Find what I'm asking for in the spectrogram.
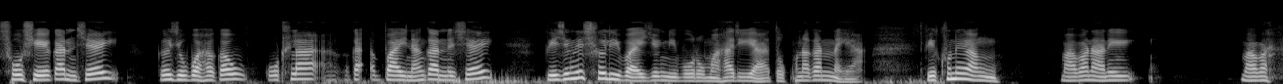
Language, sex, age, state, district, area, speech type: Bodo, female, 60+, Assam, Kokrajhar, rural, spontaneous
